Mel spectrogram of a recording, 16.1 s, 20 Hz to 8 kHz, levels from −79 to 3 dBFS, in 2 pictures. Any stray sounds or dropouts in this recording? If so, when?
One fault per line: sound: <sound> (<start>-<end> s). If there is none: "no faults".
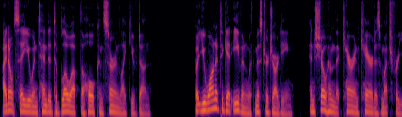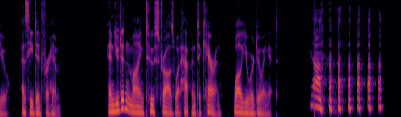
sound: laugh (14.2-15.8 s)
